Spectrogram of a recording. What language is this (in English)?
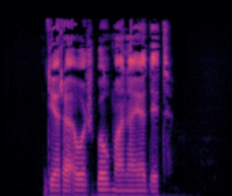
Central Kurdish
